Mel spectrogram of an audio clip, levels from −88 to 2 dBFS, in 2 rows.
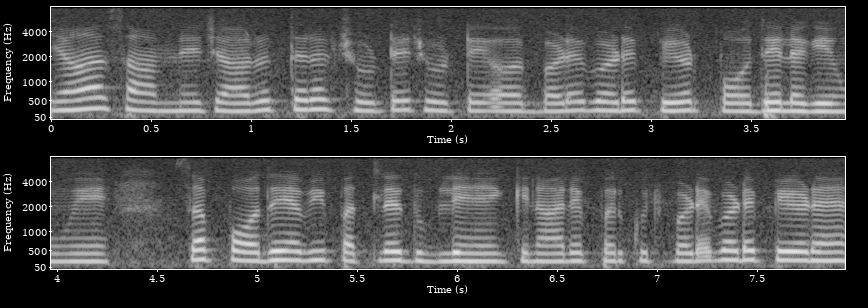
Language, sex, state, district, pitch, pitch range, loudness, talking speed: Hindi, female, Uttar Pradesh, Jalaun, 230 Hz, 215-240 Hz, -17 LUFS, 175 wpm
